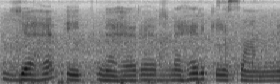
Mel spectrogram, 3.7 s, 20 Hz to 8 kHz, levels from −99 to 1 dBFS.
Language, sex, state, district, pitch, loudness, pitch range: Hindi, female, Punjab, Fazilka, 180 Hz, -18 LUFS, 170-190 Hz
